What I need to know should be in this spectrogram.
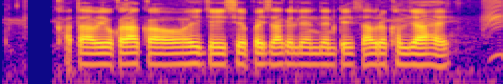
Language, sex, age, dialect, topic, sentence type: Magahi, male, 18-24, Southern, banking, statement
